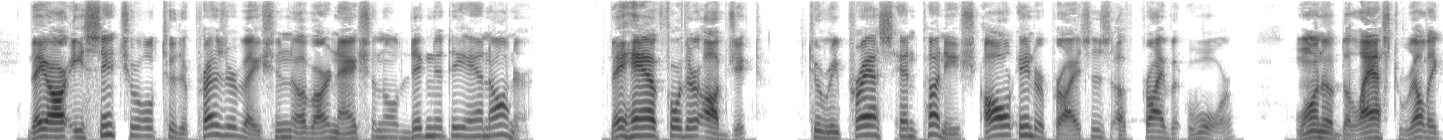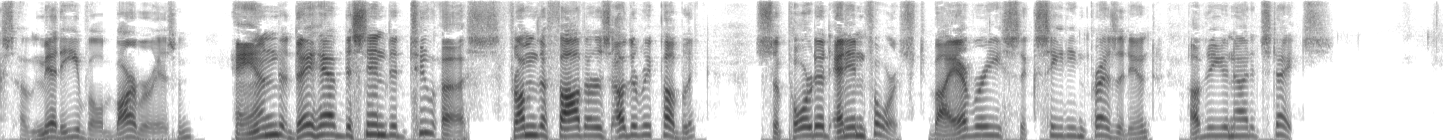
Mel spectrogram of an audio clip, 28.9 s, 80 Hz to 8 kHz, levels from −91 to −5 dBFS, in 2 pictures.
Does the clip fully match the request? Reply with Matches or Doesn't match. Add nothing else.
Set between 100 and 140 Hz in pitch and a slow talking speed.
Doesn't match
